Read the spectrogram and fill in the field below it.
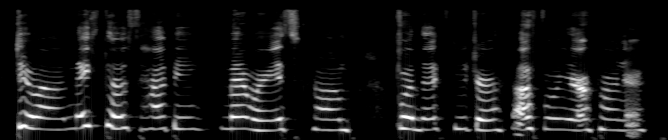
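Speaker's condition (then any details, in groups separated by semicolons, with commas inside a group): ALS; slurred speech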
